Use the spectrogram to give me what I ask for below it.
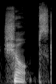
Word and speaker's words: Swapan: Shop's given name is actually spelt S W A P A N, and for years he let people mispronounce it, Swapan.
